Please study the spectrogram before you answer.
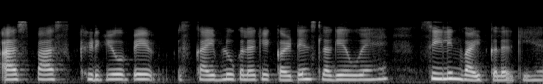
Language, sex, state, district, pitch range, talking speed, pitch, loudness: Hindi, female, Arunachal Pradesh, Lower Dibang Valley, 215-235 Hz, 175 wpm, 230 Hz, -19 LUFS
